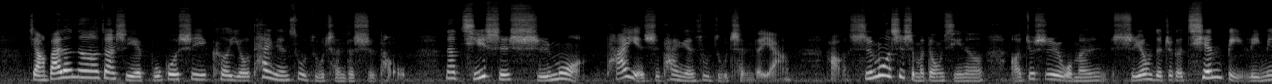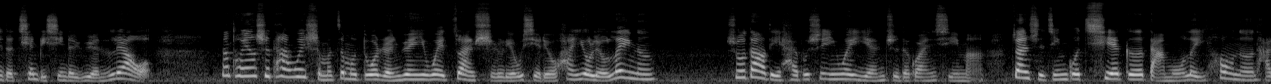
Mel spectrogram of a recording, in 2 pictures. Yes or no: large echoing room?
no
